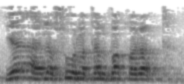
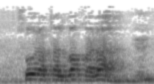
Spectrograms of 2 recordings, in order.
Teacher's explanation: وقف عليها بالتاء، والمشهور الكثير فيها أن نقف بالهاء، سورة البقرة بالهاء، ولكن وقف بالتاء.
